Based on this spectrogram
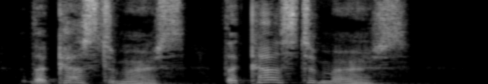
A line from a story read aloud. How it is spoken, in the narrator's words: Morris pleaded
